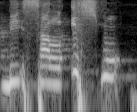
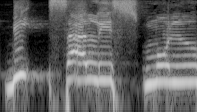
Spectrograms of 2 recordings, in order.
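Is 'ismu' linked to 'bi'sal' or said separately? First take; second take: separate; linked. First: The hamzah is kept, so ismu starts separately. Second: The lam runs straight into ismu without a break. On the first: The speaker calls it wrong. "Bukan dibaca bi'sal ismu" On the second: The speaker calls it right. "tapi bi'salismul fusuqo"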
